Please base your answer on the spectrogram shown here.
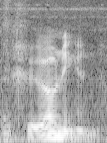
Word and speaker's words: Groningen: Random question, what's the correct way to pronounce Groningen? It is Groningen.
